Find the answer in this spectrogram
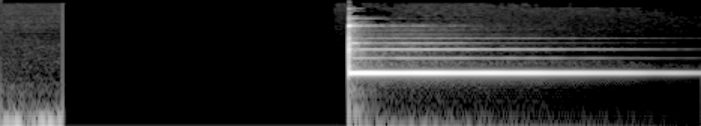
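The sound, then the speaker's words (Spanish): A single bell chime rings out after a brief low thump and a moment of silence, its clear tone sustaining and slowly fading away. It signals listeners to complete sentences in a Spanish-language listening exercise. No one speaks. “Al oír el timbre, proceda a completar las siguientes frases con la información que falta.”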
